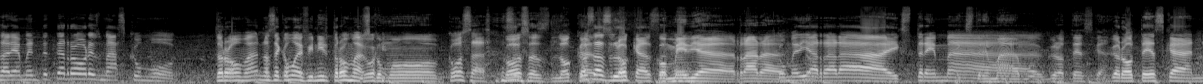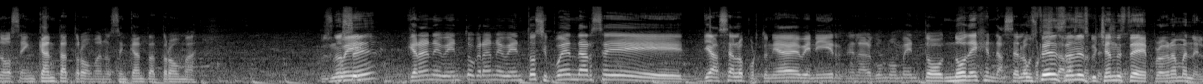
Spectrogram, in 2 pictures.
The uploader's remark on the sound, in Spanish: Primer programa grabado desde la Mole.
